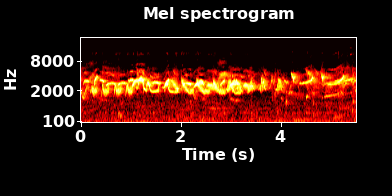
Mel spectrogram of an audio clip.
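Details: Chinese hwamei pouring out a clear whistled song of quick looping, curling notes strung together in rapid succession, continuous and lively, with brief pauses near the end.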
